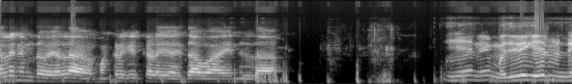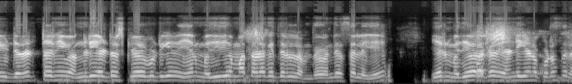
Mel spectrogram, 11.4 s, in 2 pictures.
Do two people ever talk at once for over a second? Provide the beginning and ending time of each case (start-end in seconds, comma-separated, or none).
none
